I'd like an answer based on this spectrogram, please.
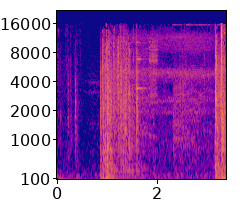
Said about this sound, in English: Maya straightens her robe and opens the front door.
